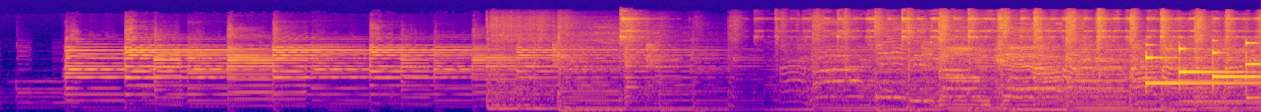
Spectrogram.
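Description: A pop song plays, opening with bright, ringing guitar notes over a steady pulse before bass and drums come in, building into a fuller, louder band sound. No one talks over it.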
